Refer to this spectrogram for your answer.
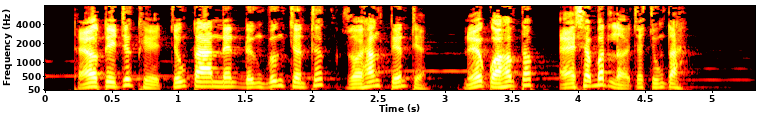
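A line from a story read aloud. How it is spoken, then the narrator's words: Stern voice. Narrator (Vietnamese): Vũ Á Vinh nghiêm giọng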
